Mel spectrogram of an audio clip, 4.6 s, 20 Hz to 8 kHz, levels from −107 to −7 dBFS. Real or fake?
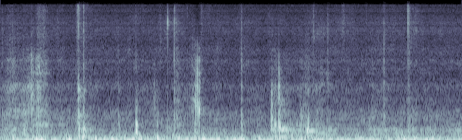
fake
